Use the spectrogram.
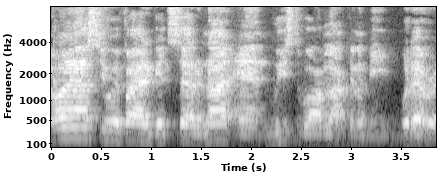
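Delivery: ordinary delivery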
